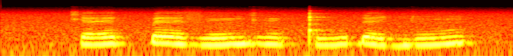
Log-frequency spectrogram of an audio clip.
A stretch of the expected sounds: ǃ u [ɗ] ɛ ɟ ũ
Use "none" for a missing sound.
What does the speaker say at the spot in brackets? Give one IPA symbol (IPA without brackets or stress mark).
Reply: ɗ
